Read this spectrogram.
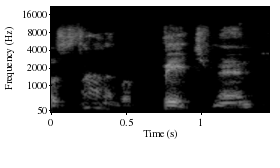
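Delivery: hushed retold curse to himself; muttered dismay. Sees his rivals in the county jail tank, muttered dismay.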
